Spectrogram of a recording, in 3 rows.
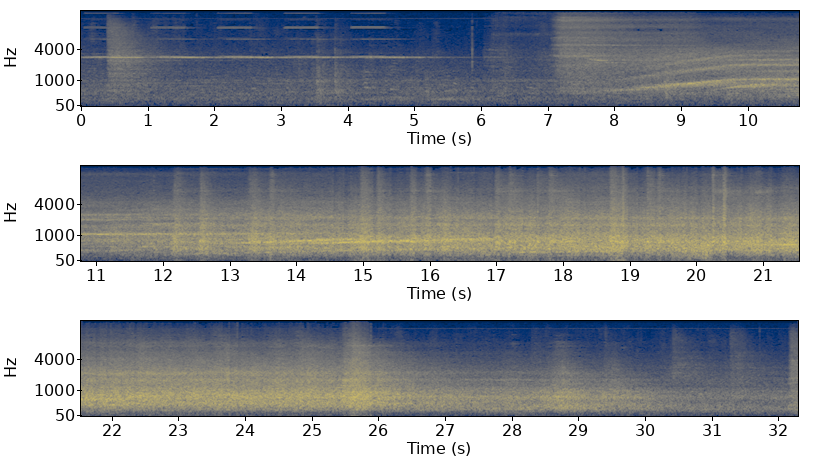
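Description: An 81-723.1 metro train departing. A steady high tone runs for the first six seconds. About seven seconds in, the train starts with its traction motors whining upward in pitch, then levelling off. Wheels and running gear grow loud as the cars pass, and the sound fades near the end as the train goes into the tunnel.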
